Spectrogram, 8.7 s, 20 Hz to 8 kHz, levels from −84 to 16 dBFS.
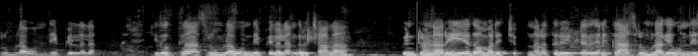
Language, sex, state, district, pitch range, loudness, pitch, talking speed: Telugu, female, Andhra Pradesh, Srikakulam, 230-240 Hz, -14 LUFS, 230 Hz, 145 wpm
